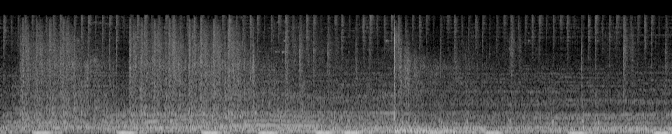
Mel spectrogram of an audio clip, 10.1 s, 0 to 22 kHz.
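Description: Tank gunfire over documentary music with a steady low beat: several sharp shots from M1 Abrams tanks, the loudest about six seconds in.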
